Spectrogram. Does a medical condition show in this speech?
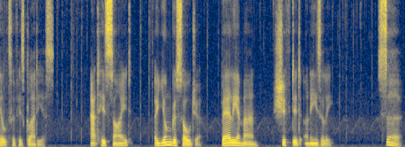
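No.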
